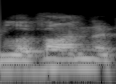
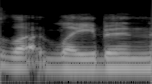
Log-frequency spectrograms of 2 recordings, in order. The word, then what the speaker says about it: Laban: father-in-law uh tricked him we pronounced his name Lavon I'm not sure how the name is just Laban I think we just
